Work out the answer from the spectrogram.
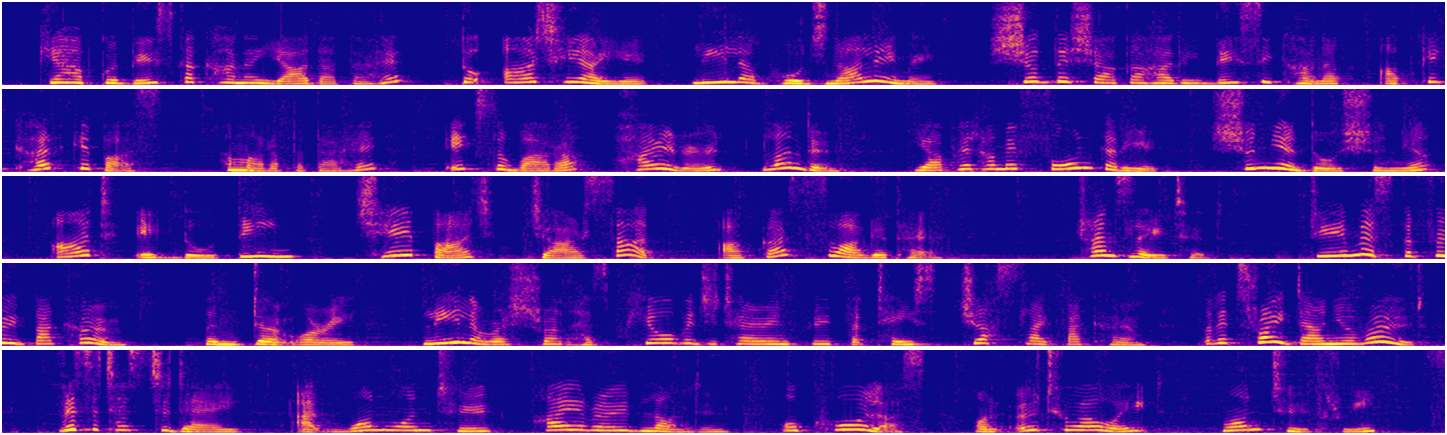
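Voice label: Hindi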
